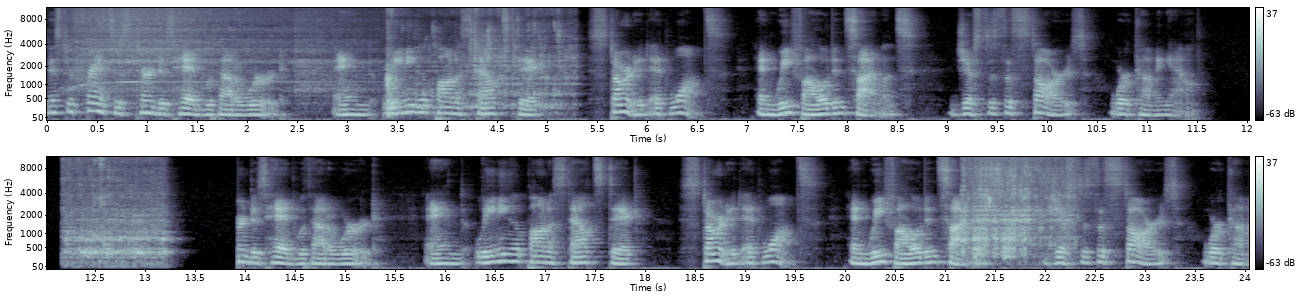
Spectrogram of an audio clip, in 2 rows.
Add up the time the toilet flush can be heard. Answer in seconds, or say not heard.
4 s.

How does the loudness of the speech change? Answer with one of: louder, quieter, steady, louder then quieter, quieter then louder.
steady.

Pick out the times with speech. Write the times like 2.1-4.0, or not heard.
0.0-11.5, 13.9-23.9.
